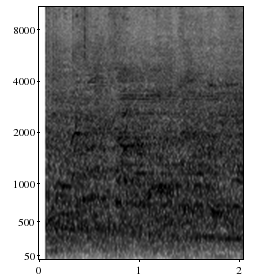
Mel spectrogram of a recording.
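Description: People's voices, loud and continuous, starting abruptly.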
